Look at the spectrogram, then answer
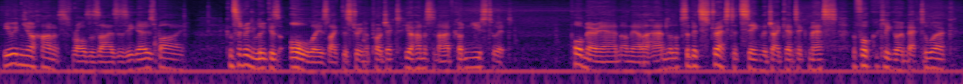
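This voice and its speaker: A man's voice: fairly low pitch, brisk, a little hiss or hum, rough recording. A man reading a visual novel aloud as a let's player, slipping between narration and casual commentary.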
